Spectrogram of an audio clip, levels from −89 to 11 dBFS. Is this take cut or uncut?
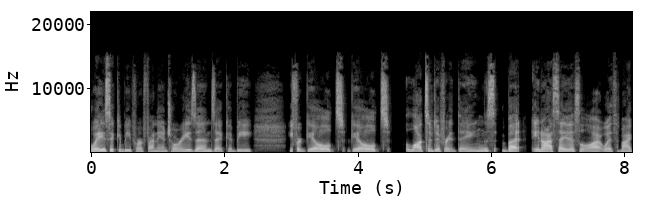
cut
